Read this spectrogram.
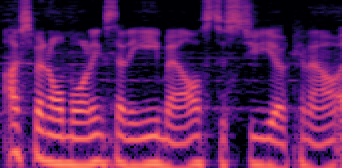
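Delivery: ordinary talk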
